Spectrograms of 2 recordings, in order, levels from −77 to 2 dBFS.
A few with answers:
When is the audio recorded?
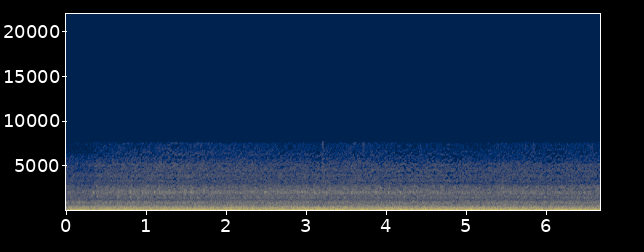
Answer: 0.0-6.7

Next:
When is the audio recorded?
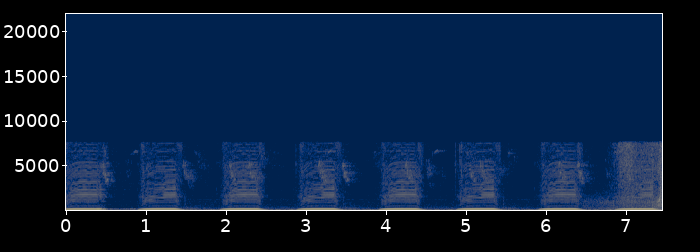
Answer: 0.0-0.4; 0.9-7.5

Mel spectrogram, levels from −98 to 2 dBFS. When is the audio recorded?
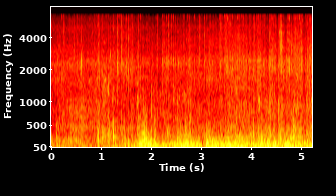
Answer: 0.0-5.2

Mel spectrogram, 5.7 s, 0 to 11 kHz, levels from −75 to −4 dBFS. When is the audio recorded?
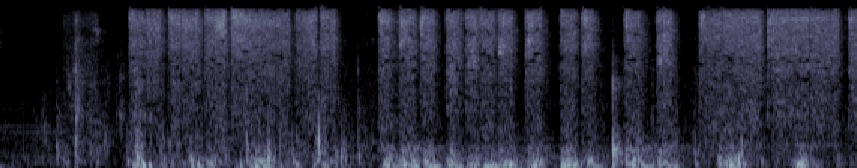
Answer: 0.0-4.9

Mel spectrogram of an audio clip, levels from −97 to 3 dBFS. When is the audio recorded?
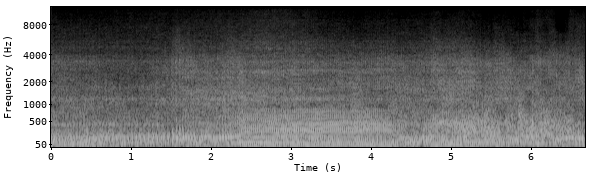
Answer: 0.0-5.8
